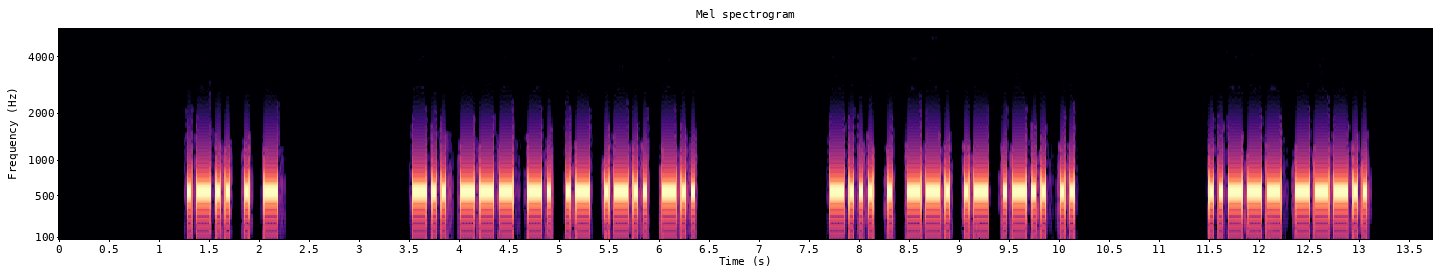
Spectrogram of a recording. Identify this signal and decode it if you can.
Morse code, heard as a keyed tone, about 25 wpm, 550 Hz. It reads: LET DONALD BEGALI 28
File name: Ultimate Word List / 25WPM Ultimate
